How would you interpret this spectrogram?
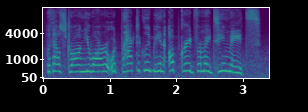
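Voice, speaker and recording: A woman's voice: very high-pitched, steady tone, quick pace, slight background noise. A woman voicing a confident, upbeat, teasing young warrior in a video game. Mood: teasing, persuasive.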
